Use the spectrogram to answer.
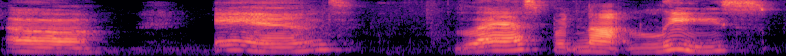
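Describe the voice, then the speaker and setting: A woman's voice: on the low side, very slow, a little hiss or hum. Chatty woman telling a childhood story. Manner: chatty, lively, laughs often, acts out quoted voices. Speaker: vlogger. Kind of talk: casual storytelling to camera.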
